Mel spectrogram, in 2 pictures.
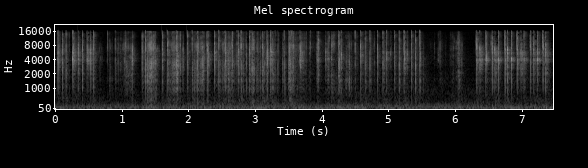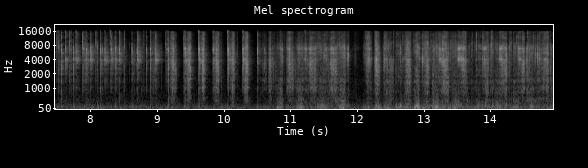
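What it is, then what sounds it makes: Textured metal lighter scratched and tapped. A small, textured gold metal lighter held in the hand is scratched and tapped with long nails. The result is dense, rapid, bright rattling clicks and scratches with almost no low end, broken by a few brief pauses.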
